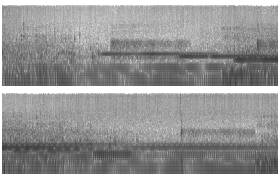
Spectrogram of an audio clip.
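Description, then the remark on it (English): Long, low moaning tones glide and overlap, humpback whale song heard underwater at the edge of a reef, set against a steady muffled wash of water. The calls are moderately loud and there is no talking. “You stop at the edge of the reef and look off into the cobalt waters ahead, where you can see the shadows of humpback whales moving about in the water.”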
